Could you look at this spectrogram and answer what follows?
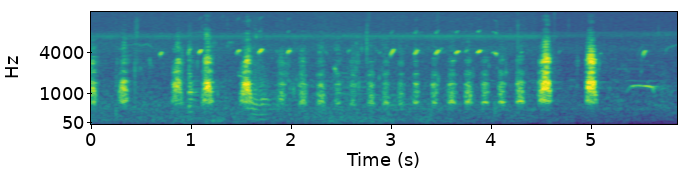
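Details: Reed Cormorant in Kruger National Park, South Africa, giving a rapid series of short, harsh, honking notes, about two per second, uneven and cackling, with a faint steady hiss behind.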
